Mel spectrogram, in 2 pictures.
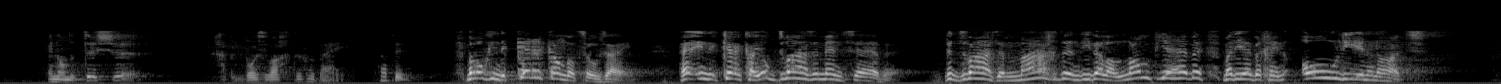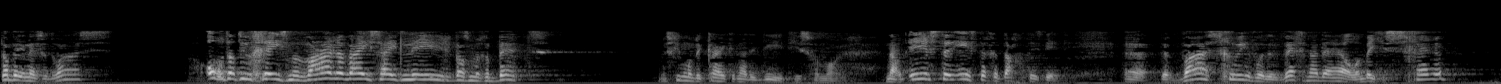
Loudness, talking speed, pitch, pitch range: -27 LUFS, 170 wpm, 235 Hz, 200-270 Hz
